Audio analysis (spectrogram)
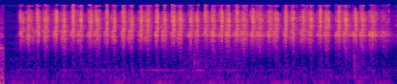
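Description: A blue plastic Coopy Ramune shaker mascot charm from a capsule toy, with loose pieces inside, is shaken steadily for about five seconds. It gives a bright, dry, rapid rattle that is judged a nice sound.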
